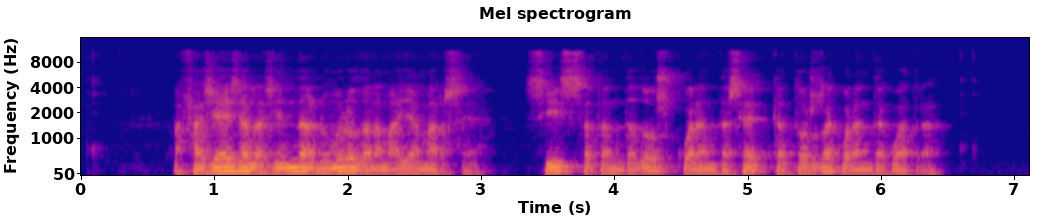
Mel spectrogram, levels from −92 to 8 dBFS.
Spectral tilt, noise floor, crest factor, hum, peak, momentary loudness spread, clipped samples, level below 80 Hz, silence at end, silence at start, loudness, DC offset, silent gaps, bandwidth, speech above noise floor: -7.5 dB/octave; -73 dBFS; 18 dB; none; -8 dBFS; 13 LU; under 0.1%; -44 dBFS; 0.7 s; 0.7 s; -25 LUFS; under 0.1%; none; 11.5 kHz; 49 dB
